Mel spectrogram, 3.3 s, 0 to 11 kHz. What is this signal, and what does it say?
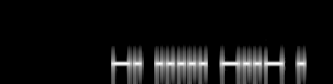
Morse code, heard as a keyed tone, about 22 wpm, 700 Hz. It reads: N5XE
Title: Call Signs - 22wpm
